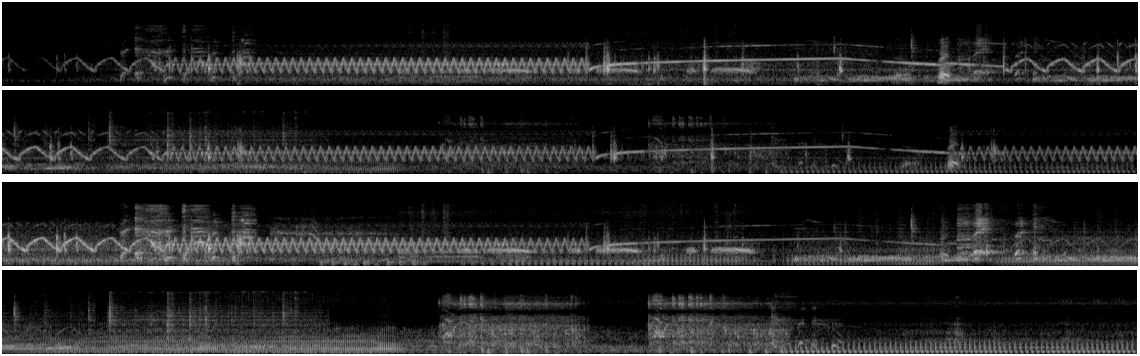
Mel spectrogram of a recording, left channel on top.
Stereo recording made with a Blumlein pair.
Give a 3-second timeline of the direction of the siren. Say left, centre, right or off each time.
right, centre, left, left, left, left, left, left.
